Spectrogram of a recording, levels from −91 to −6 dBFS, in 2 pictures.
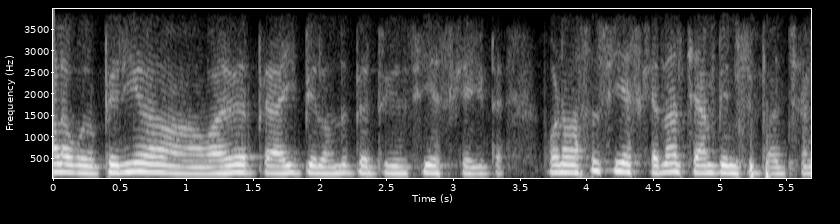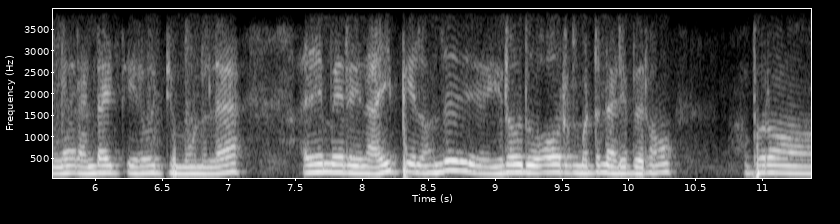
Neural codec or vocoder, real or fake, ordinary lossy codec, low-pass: none; real; Opus, 16 kbps; 3.6 kHz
